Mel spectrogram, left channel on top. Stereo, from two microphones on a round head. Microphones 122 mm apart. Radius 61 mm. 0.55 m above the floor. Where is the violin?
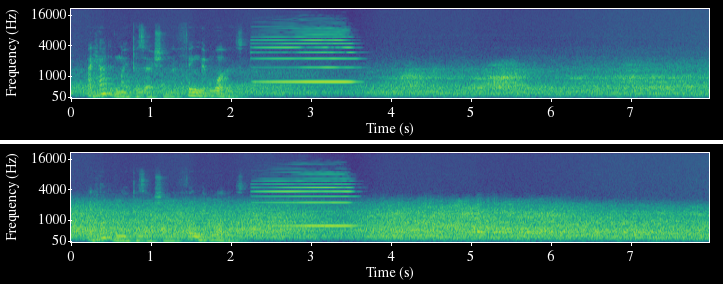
50° left (ahead or behind), 7.5 m.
